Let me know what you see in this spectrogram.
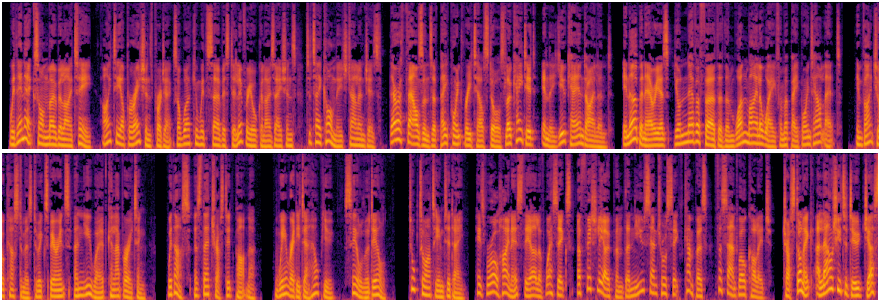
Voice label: English M Showreel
